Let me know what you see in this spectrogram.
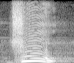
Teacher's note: அர் சொல்லி பாருங்க நாக்கு மடிந்து மேல் தாடையை தொடும் ஜூ அப்படின்னு சொல்லுங்க வாய் குவிந்து உள்ள இருக்குற காற்று எல்லாம் வெளில வரும்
